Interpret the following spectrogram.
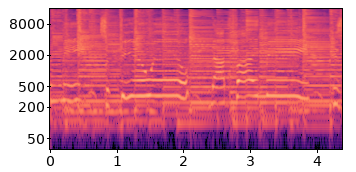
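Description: A man singing a slow worship song, holding long notes, over a strummed acoustic guitar.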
